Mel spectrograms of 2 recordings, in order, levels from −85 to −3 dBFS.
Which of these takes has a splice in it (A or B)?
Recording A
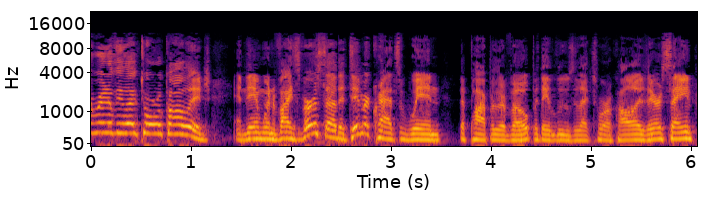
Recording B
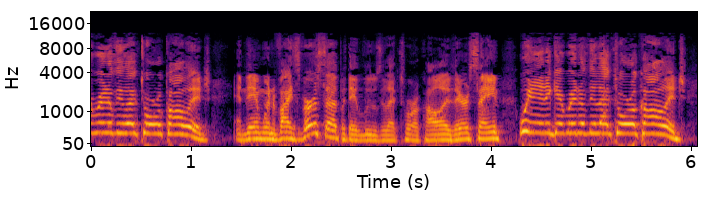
B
